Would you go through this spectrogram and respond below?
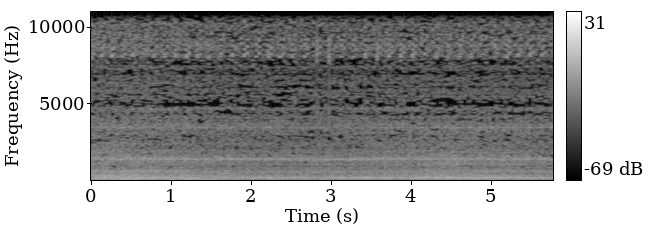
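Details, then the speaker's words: T120SS fuel-injected vehicle after cleaning and greasing the ISC (idle speed control), fixing idle RPM slow to drop and hunting: steady even idle, RPM drops to idle quickly and holds stable with no hunting or misses; normal idle. "Oke untuk stasionernya sudah stabil ya untuk posisi jarum RPM untuk posisi turunnya itu tidak terlalu lama untuk mencapai stasioner"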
